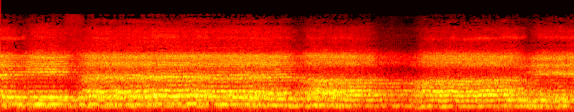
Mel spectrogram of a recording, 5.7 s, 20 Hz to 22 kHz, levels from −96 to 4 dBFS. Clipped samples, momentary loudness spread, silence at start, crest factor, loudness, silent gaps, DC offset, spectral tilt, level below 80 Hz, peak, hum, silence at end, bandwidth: under 0.1%; 5 LU; 0 s; 14 dB; -21 LUFS; none; under 0.1%; -4 dB/octave; -60 dBFS; -6 dBFS; none; 0 s; 14 kHz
